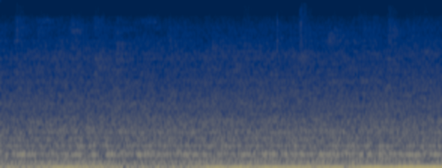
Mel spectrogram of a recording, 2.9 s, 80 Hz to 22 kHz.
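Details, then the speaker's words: Prototype ultrasonic dry-eye therapy nebulizer (student thesis) running in cold mode near session end, Peltier held at about 17.9 °C, mask 30 °C: steady low droning fan-motor hum. "Prosesnya juga sudah masih berjalan. Kita tunggu, sebentar lagi akan selesai."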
